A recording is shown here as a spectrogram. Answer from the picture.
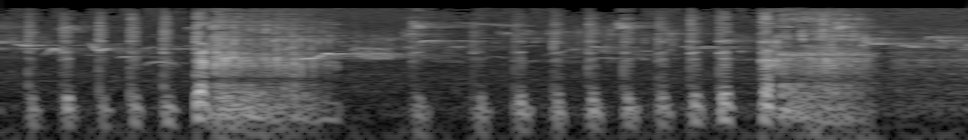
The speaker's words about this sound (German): Und spannend finde ich bei den Grauammern, dass die auch teilweise vom Boden aus oder sagen wir so nah am Boden auf einem Halm sitzend singen, dass man sie gar nicht sieht. Also du hörst oft nur aus der Fläche heraus dieses.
